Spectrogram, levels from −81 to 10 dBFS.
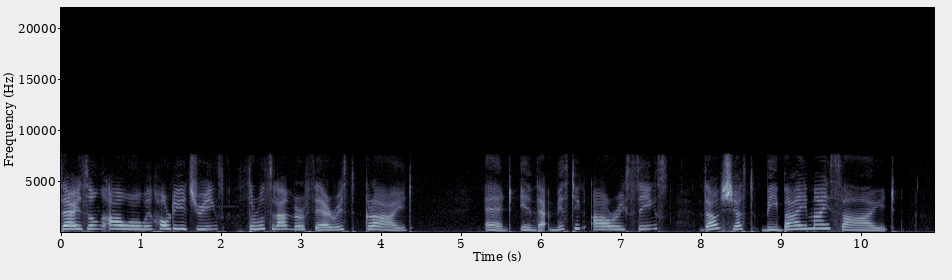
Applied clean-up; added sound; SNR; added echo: none; none; none; none.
